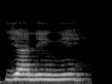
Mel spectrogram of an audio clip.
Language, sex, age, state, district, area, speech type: Manipuri, female, 18-30, Manipur, Thoubal, rural, read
